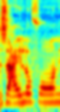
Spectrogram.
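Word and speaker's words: xylophone: Exam x करके उच्चारण बॉक्स बॉक्स बॉक्स आधा क और स ठीक है और जैसे जाइलोफोन ये स्पेलिंग होती है वहां पर जो एक्स रहता है उसको ज पढ़ा जाता है।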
